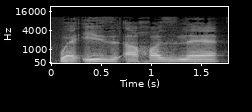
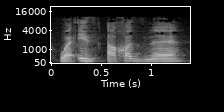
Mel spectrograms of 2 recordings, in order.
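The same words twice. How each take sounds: First: The dhal flows on softly and smoothly. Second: The dhal is cut off abruptly and harshly. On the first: The speaker calls it right. "بالراحة خالص... بيجري في الصوت" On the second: The speaker calls it wrong. "أقطع الصوت"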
